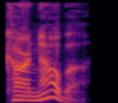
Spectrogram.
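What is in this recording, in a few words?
"carnauba", British English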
